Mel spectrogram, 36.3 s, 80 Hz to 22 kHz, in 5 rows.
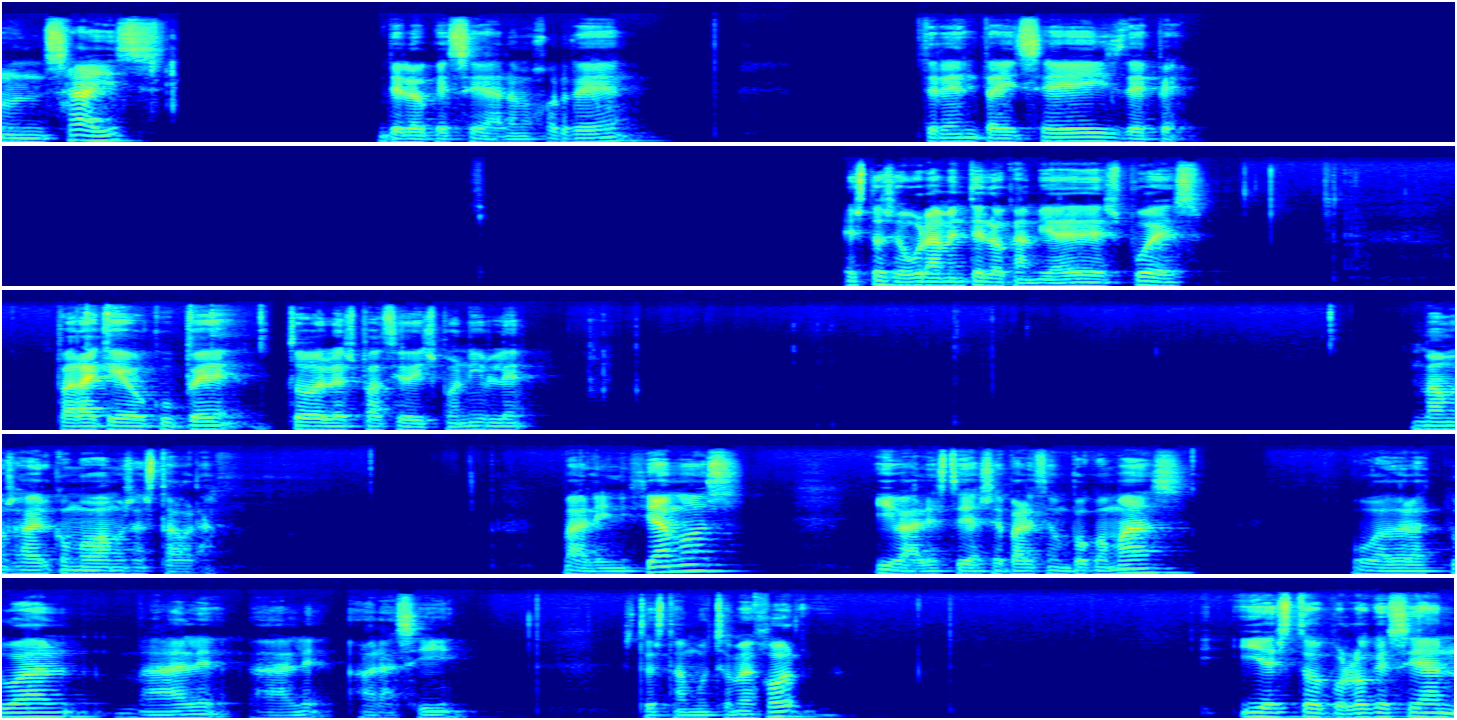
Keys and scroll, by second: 2.7 Return, 8.7 alt+super+l, 9.1 ctrl+alt+o, 19.4 ctrl+r.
